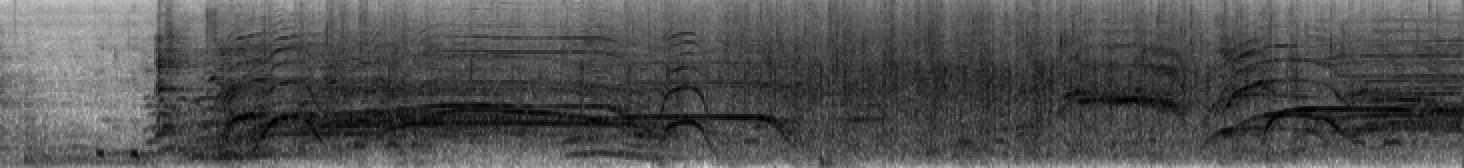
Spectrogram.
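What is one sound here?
A large crowd cheers and screams with excitement in a large echoing hall.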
